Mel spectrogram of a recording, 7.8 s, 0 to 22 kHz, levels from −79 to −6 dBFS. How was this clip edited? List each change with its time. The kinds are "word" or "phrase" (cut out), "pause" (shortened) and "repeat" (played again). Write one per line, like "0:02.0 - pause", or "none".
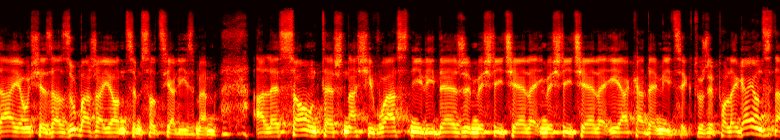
0:05.4 - repeat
